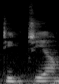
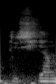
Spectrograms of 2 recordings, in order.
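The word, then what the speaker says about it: tritium: আর এটার নাম হচ্ছে টিট্রিয়াম ট্রিসিয়াম যা প্রোনাউন্সিয়েশন করবে ট্রাইটিয়ামও বলা হয় আমাকে যদি পরীক্ষায় একটা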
